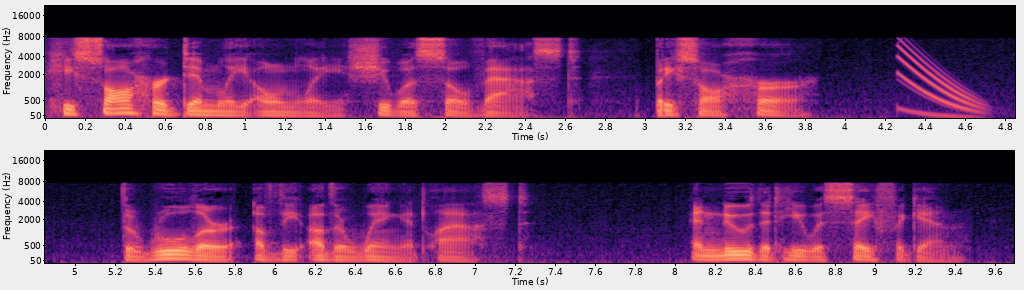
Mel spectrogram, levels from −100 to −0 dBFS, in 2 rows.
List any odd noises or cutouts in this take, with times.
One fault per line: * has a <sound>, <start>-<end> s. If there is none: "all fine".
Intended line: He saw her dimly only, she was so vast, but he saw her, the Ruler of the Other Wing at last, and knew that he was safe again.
* has a chirp, 4.3-4.8 s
